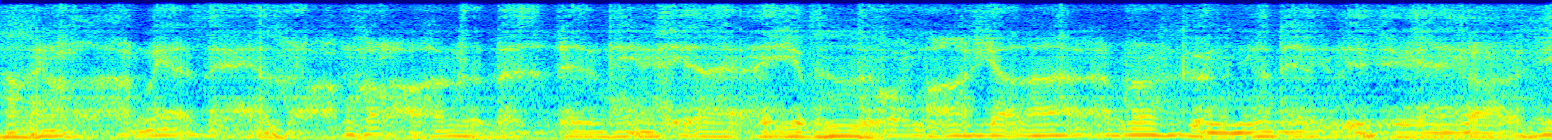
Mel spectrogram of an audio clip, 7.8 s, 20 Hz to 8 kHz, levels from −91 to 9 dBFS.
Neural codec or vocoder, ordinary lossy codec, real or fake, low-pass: codec, 16 kHz, 0.5 kbps, FunCodec, trained on LibriTTS, 25 frames a second; Opus, 64 kbps; fake; 7.2 kHz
